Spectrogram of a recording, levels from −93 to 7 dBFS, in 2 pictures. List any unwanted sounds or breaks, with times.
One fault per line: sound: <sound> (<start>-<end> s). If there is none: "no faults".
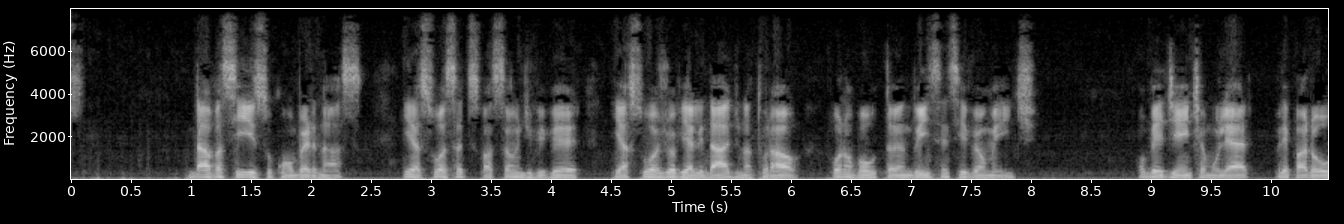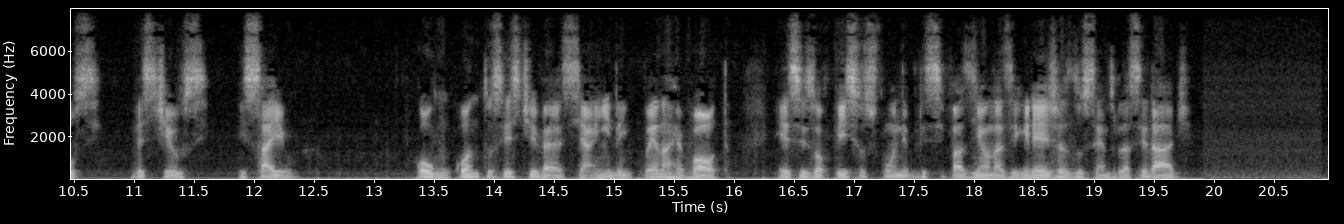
no faults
